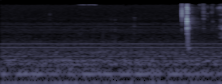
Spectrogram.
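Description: Steady low electrical hum in the background, with one sharp click near the end.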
